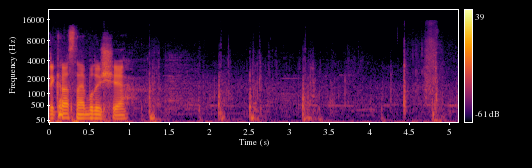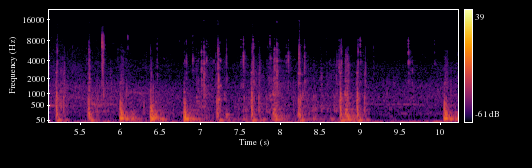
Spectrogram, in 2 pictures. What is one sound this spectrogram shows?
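Footsteps knock on wooden ladder rungs.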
